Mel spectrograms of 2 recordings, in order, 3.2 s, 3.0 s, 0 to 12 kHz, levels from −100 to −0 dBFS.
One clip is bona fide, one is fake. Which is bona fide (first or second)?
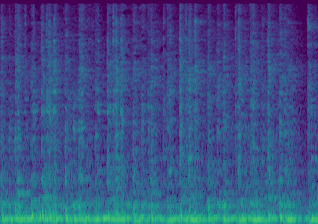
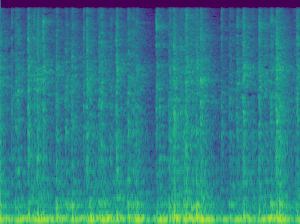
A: second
